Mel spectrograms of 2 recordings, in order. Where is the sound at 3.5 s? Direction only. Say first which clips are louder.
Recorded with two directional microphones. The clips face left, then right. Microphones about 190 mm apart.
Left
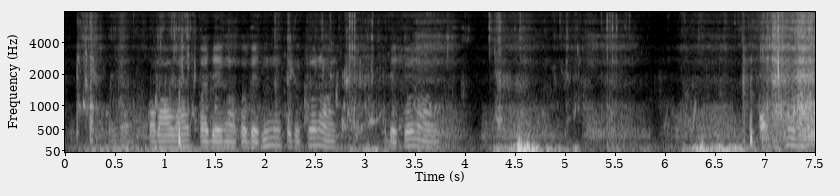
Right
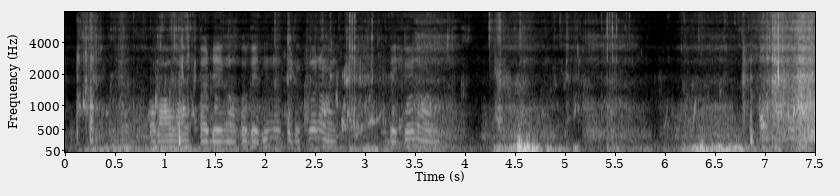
Left 4 dB; 20° left (ahead or behind).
